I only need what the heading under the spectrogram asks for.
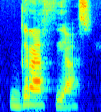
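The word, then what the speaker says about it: gracias: موی بین خیلی خوب گراسیاس تشکر گراسیاس تشکر گراسیاس ببینید سی رو چه جوری تلفظ میکن گرا سیاس تشکر حالا میتونیم بگیم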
